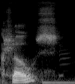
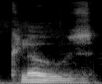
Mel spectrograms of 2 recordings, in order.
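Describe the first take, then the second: First: The word ends with an s sound. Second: The word ends with a z sound. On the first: The speaker calls it wrong. "not the S sound. So it's not close" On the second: The speaker calls it right. "pronouncing the Z sound"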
